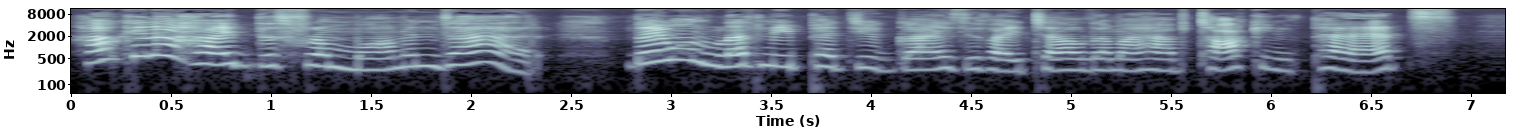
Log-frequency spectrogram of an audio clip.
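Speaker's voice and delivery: plain reading voice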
